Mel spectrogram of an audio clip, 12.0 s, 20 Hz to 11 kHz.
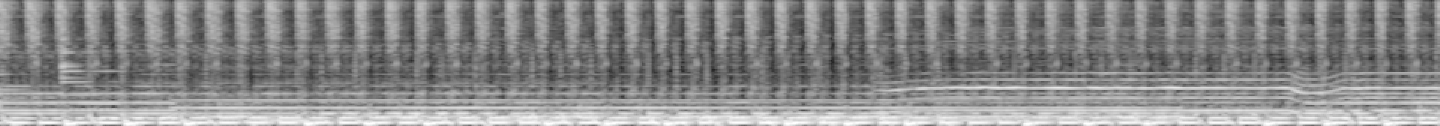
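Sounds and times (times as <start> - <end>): experimental pop instrumental: 0.0 - 12.0
held synth notes: 0.0 - 12.0
high ticking pulse: 0.0 - 12.0
repeating low bass: 0.0 - 12.0.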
